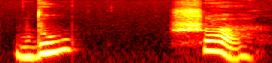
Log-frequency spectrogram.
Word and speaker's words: душа: The tongue comes away from the teeth for the second syllable. The tip curves up, but the rest of the tongue is low. Sha. Sha.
